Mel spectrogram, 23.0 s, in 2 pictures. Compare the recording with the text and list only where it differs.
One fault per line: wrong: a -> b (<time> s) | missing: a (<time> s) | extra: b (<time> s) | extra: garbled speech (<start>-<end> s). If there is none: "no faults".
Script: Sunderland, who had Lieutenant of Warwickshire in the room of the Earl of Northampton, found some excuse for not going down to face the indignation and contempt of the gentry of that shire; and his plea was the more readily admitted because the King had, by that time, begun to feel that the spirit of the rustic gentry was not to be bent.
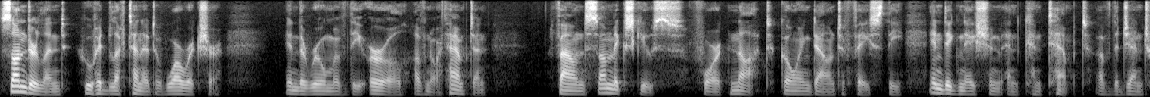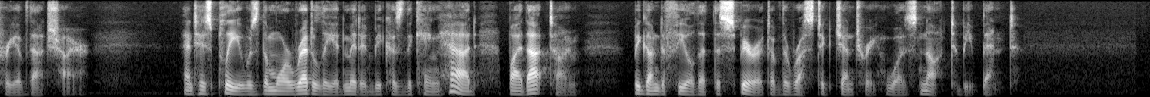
no faults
